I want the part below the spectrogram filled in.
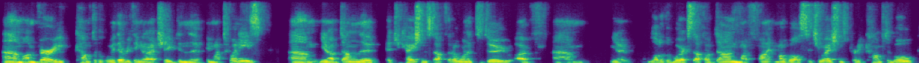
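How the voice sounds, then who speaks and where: Croaky man in an echoey room. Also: medium pitch, little pitch movement, fairly quick, highs cut off. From Australia. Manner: rambling, hesitant, many fillers and restarts. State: croaky voice, clearing throat. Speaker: podcast guest. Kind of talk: casual interview answers. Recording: echoey room, distant from the mic.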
